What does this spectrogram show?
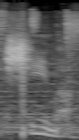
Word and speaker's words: Cima: This is a Cima, we pronounce that as “Shima”.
